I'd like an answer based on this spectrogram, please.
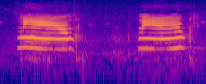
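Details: Domestic cat among playful kittens and cats, giving two long, steady, even-pitched meows of about a second each, separated by a short silence in a quiet indoor setting.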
